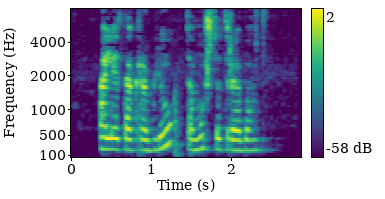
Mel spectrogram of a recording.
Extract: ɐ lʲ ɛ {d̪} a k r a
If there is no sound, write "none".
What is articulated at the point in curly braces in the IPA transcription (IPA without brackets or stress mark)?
t̪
